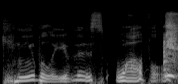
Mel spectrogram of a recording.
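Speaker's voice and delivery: fake, feigned, mock offended tone. Speaker imitates the listener reacting to photos the speaker sends: mock offended. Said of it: "like mocked, like offended".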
